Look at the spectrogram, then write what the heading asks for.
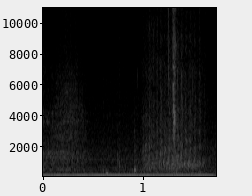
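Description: A horse in Minecraft gives a short, close whinny over a steady low hum, with a soft thud near the end.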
